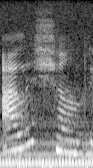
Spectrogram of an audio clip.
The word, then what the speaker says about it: Alexandre: nós temos exemplos aqui da palavra Alexandre né escreve-se com x que tem som de ch tô terceira a palavra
